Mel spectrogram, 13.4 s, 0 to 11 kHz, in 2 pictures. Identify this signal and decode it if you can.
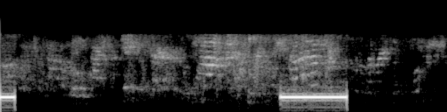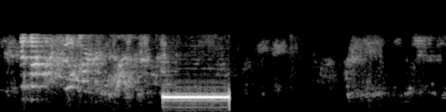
Ringback tone (China, 450 Hz), with speech.
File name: out- -2025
